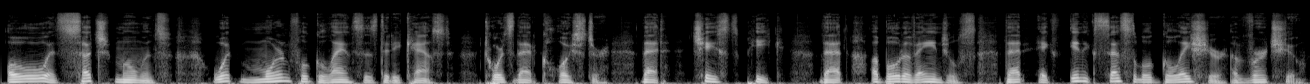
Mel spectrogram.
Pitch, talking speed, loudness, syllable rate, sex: 105 Hz, 115 wpm, -18 LUFS, 3.8 syllables/s, male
